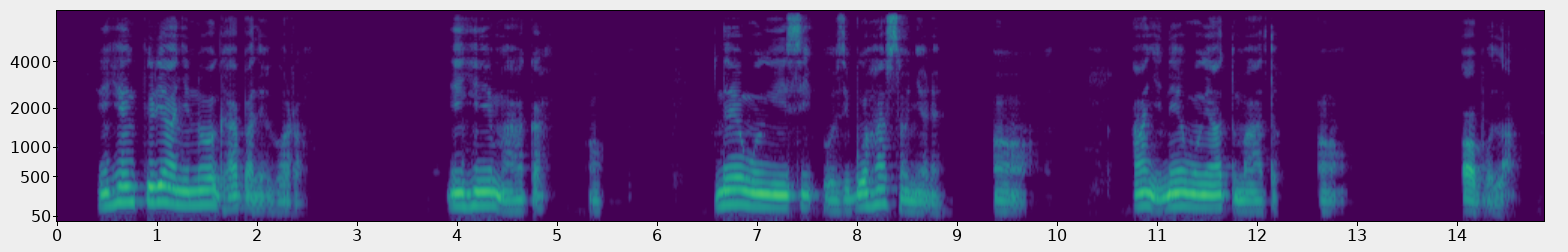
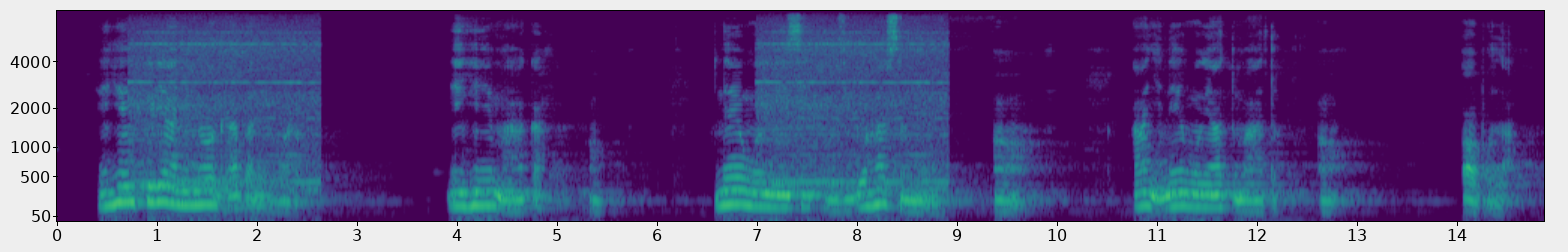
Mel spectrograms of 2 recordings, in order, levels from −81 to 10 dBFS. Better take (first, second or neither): first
